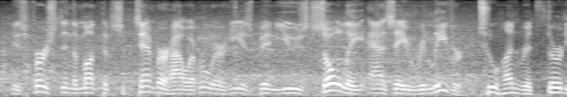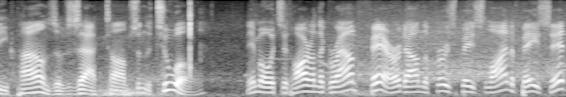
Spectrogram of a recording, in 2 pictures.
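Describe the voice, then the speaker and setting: A man with a fairly high pitch and lively intonation talks over noticeable background noise. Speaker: baseball commentator. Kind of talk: live play-by-play sports commentary. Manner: rapid, energetic play-by-play calls with bursts of excitement; light, jokey asides between calls.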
